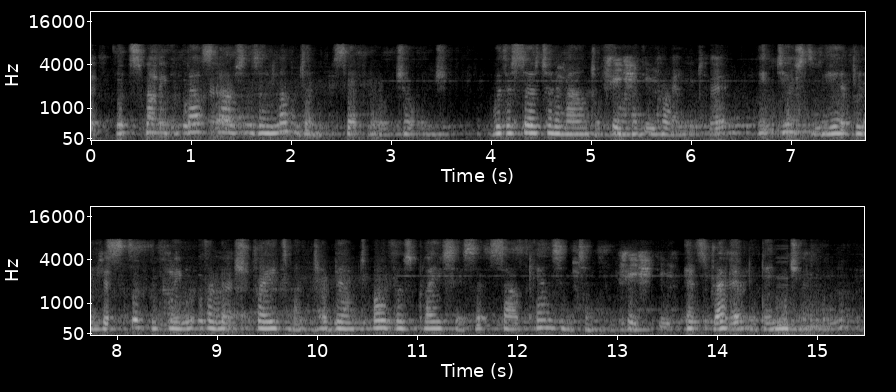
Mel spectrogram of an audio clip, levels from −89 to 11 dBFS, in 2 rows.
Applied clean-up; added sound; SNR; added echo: neural separator model SepFormer DNS4.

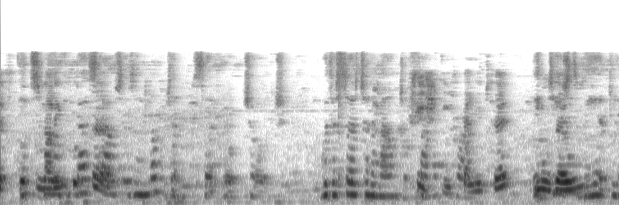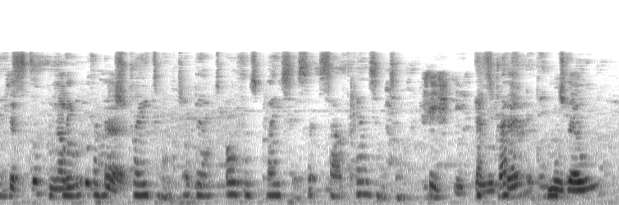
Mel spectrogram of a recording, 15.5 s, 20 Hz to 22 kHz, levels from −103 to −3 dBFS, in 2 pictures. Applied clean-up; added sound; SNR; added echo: classical method WPE with log-MMSE.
